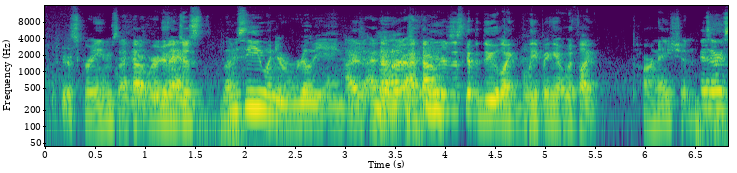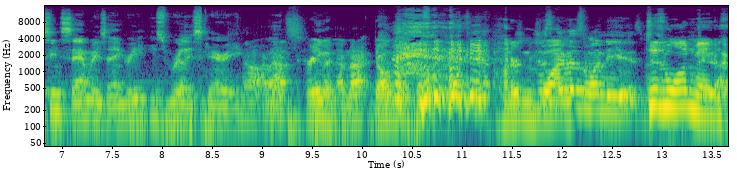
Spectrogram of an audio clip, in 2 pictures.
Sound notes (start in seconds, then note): 10.2 laughter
